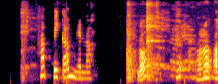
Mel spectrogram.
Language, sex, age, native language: Icelandic, female, 60-69, Icelandic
